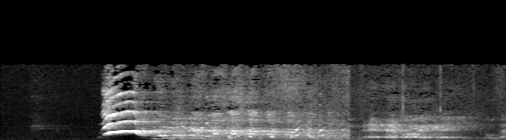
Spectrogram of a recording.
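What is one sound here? A young woman laughs out loud nearby.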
